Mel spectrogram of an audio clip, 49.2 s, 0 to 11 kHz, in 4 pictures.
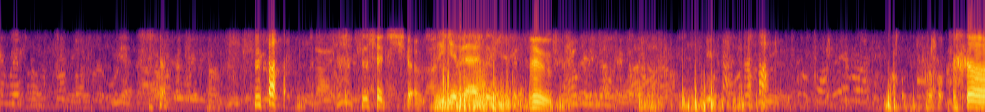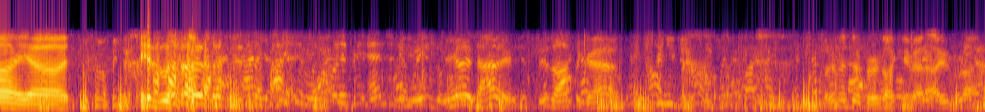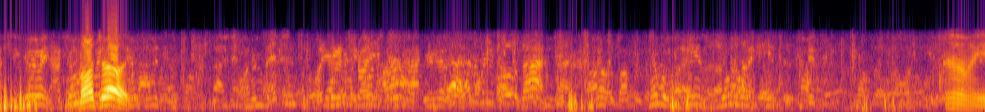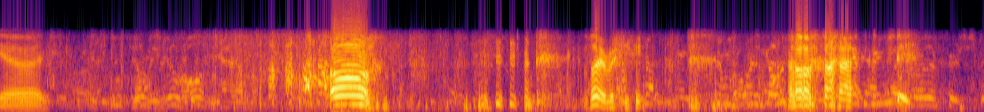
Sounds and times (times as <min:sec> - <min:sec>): Speech: 0:14.2 - 0:40.1.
